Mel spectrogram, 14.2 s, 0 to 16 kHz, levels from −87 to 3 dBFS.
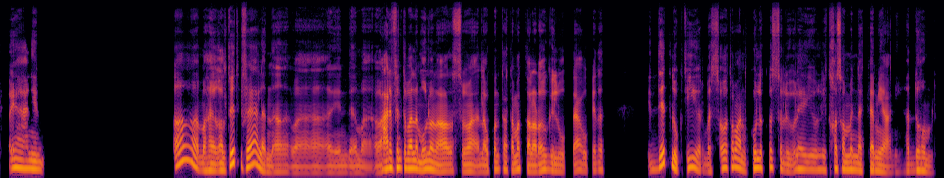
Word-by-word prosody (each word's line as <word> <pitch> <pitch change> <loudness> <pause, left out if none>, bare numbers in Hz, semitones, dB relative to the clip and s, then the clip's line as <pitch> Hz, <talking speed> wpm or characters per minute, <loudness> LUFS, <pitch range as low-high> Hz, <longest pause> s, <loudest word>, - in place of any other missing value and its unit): يعني 130 -4 +1 2.0
آه، 255 0 +3
ما 110 0 0
هي 110 - +3
غلطتي 110 - +3
فعلًا، 175 - +4 0.2
آآ، 85 -2 -5 0.2
ما 75 -6 -7
د - - -7
عارف 130 +4 +4
أنت 145 -1 +2
بقى 130 0 +6
لما 130 -2 +3
أقول 120 +2 +3
له: 100 0 +5
"بص، 105 - -3
بقى 100 -3 +1
لو 95 0 -1
كنت 120 +5 -5
اعتمدت 120 +3 -1
على 95 0 +4
راجل 110 0 0
وبتاع 100 +3 -3
وكده." 110 +1 -7 0.6
أديت 155 - +1
له 130 - +5
كتير، 140 +4 -2
بس 100 0 -7
هو 140 - +3
طبعًا 145 -6 +1
كل 140 +1 +2
القصة 140 +1 -3
اللي 105 -4 -4
يقولها 110 +6 -2
إيه؟ 120 -1 -2
يقول 115 0 -3
لي: 115 - -4
"اتخصم 120 +2 -1
منك 115 -3 0
كام 105 -1 +1
يعني؟ 85 -2 -3
هاديهم 100 -1 -2
لك." - - -29
110 Hz, 180 wpm, -24 LUFS, 95-130 Hz, 2.0 s, بقى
